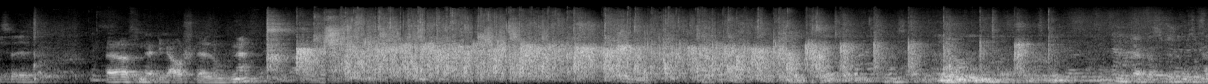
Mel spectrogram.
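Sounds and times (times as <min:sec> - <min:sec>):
audience applauding: 0:02.7 - 0:10.7
voices: 0:05.9 - 0:12.0.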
